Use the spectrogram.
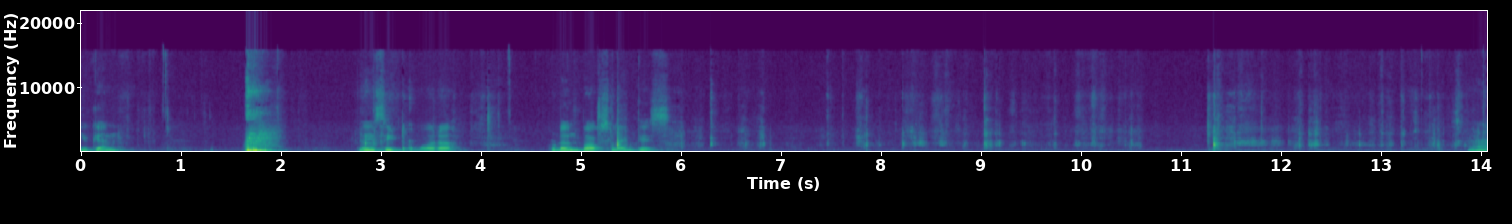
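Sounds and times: sharp knock: 1.7 - 2.0.

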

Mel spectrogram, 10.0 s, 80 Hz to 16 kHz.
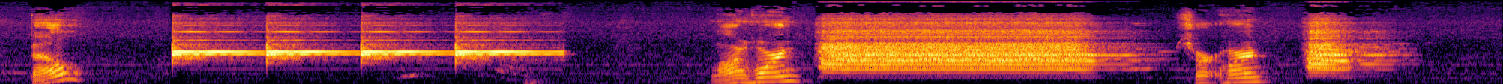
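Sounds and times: locomotive bell ringing: 1.2 - 3.8.

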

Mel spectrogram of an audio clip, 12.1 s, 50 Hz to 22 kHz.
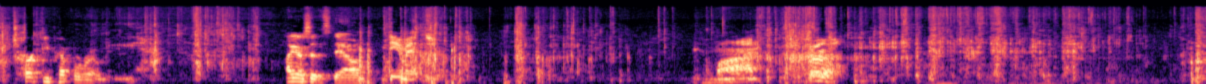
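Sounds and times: plastic package handling: 0.0 - 12.0.

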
